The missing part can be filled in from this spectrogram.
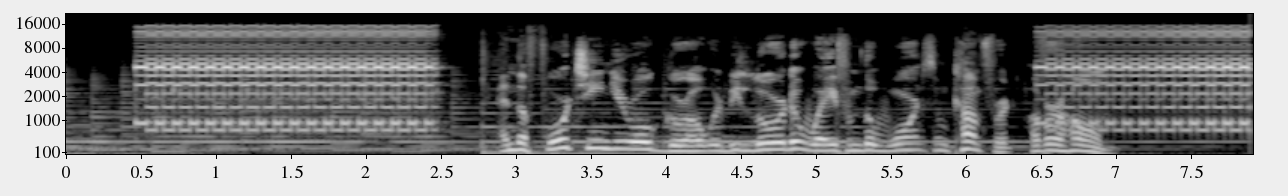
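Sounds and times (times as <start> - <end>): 
telephone ringing with an electronic trill: 0.5 - 2.6, 6.5 - 7.9
speech: 2.9 - 7.1.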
